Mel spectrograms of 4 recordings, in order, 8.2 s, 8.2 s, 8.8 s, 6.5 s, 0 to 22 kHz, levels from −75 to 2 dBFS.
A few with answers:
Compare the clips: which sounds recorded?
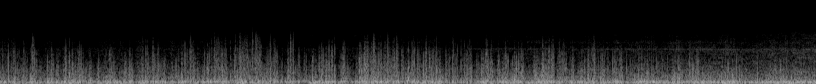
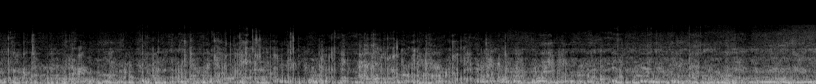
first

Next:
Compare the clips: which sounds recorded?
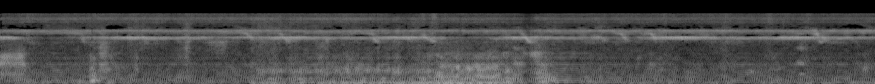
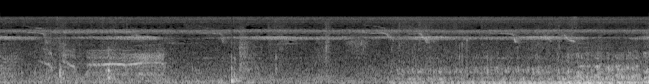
second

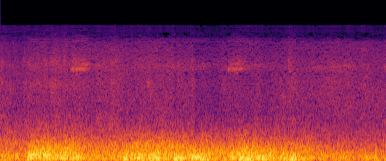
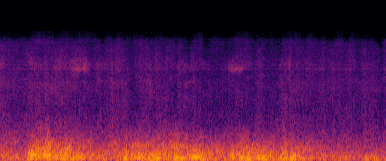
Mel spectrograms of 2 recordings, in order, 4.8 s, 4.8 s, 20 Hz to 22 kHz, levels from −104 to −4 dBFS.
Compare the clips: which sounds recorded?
first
